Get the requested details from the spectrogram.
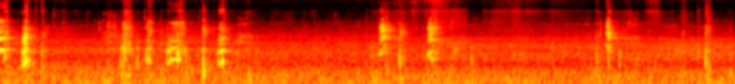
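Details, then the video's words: Frustrated silver Yorkshire Terrier, usually silent, working at a snack-filled chew toy; quick sharp yips and whines in a dense opening burst, then scattered single cries amid light handling noise. "Silver Yorkie wants snack from toy. Makes funny noises"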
